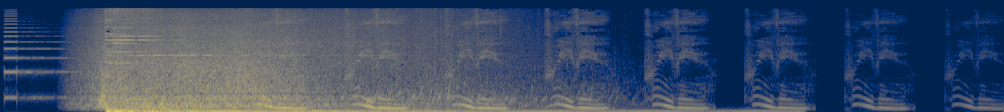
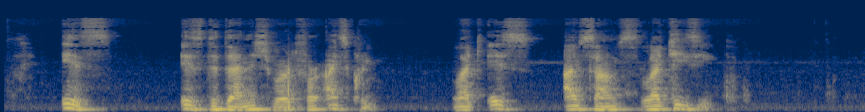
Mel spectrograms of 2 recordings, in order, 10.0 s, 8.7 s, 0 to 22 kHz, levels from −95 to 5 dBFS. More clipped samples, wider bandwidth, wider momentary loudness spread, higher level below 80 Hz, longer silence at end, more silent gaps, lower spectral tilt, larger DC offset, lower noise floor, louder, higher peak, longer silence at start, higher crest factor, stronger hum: neither; first, 16 kHz vs 11.5 kHz; first, 24 LU vs 14 LU; first, -26 dBFS vs -50 dBFS; first, 2 s vs 1.35 s; neither; second, -4.5 dB/octave vs -6 dB/octave; neither; second, -56 dBFS vs -62 dBFS; second, -25 LUFS vs -22 LUFS; about the same, -4 dBFS vs -2 dBFS; second, 0.05 s vs 0.6 s; about the same, 22 dB vs 20 dB; neither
